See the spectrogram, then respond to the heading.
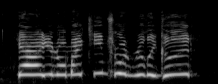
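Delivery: very high, loud, sneering, mocking put-on voice. Mocking a player who looks like he should have a deep voice: imitating Rencor mockingly. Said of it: "he's like".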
